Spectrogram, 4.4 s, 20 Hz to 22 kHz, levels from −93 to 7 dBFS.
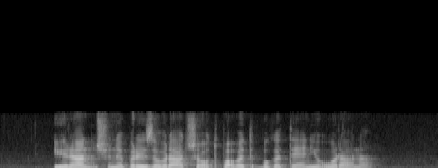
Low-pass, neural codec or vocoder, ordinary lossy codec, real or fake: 7.2 kHz; none; none; real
